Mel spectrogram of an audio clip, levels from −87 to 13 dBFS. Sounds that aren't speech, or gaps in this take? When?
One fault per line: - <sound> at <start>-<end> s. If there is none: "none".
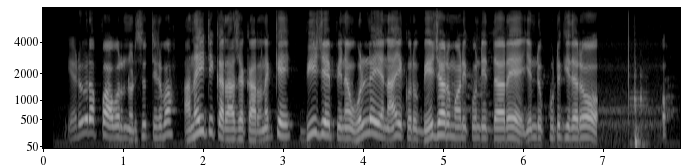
- thud at 7.3-7.6 s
